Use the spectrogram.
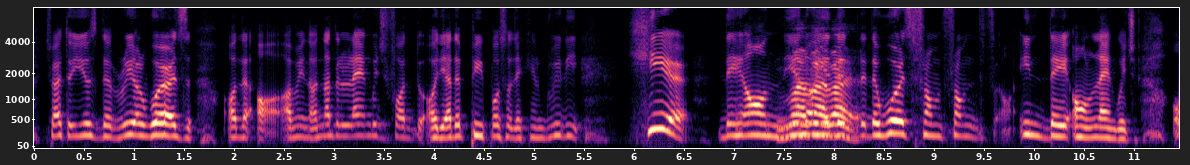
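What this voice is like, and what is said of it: Strong Italian accent. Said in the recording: “I'm keeping my own accent ... I have a strong accent ... I'm an Italian singer”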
